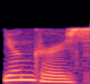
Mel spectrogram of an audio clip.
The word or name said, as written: Junkers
